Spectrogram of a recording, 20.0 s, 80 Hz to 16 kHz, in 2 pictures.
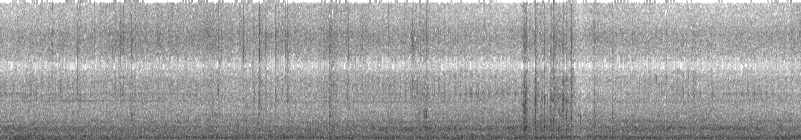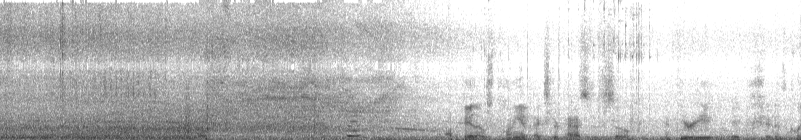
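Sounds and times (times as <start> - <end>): vacuum cleaner running on carpet: 0.0 - 15.8.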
